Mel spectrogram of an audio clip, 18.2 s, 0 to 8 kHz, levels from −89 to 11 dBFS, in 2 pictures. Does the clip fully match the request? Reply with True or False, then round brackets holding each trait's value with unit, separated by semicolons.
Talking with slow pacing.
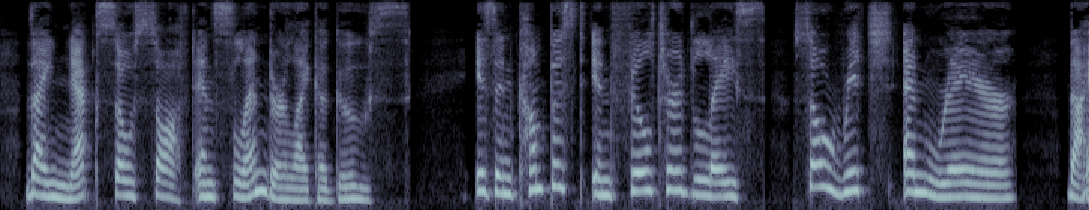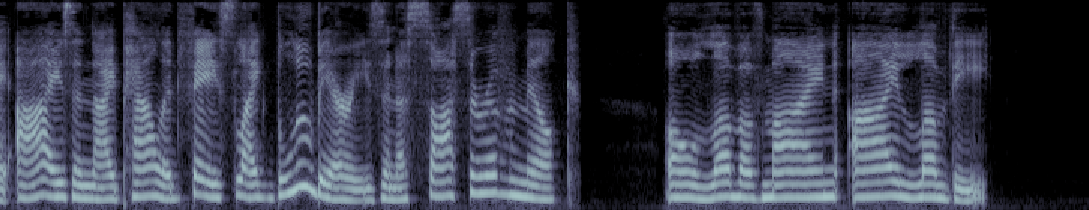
True (125 wpm)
